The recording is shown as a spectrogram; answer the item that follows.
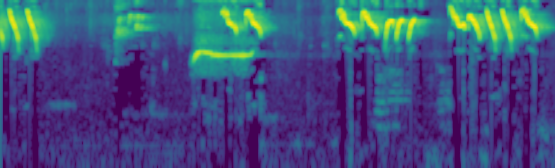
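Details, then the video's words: Oriental white-eye in lively song used to provoke and train lazy birds into singing: high, quick slurred whistles and twittering trills in short bursts, with one steady lower whistled note, over a clean background. "burung pleci gacor!!! efektif untuk pancingan dan masteran pleci yang malas bunyi"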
